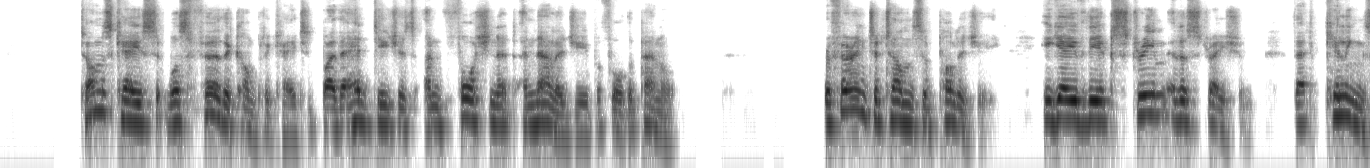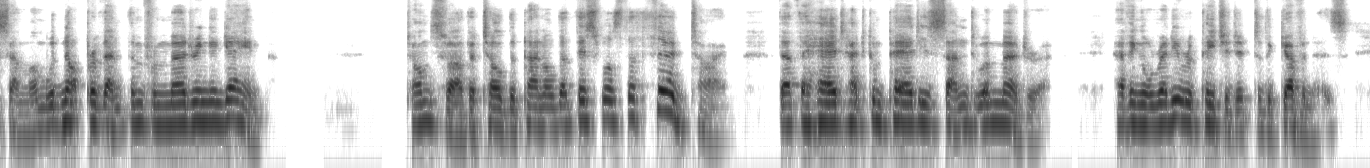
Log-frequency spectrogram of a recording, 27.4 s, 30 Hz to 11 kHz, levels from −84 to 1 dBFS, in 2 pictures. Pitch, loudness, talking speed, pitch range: 150 Hz, -21 LUFS, 135 wpm, 135-165 Hz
